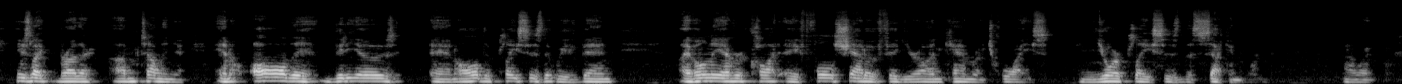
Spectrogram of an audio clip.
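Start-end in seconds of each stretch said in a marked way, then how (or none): none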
